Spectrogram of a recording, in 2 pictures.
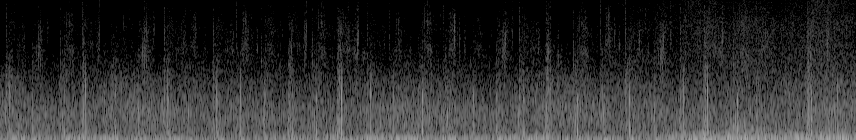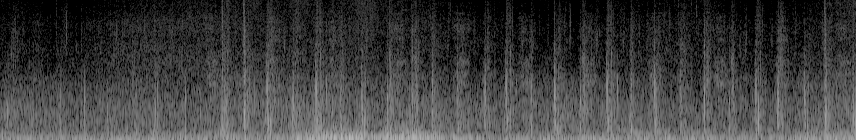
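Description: Footsteps crunch steadily on a stone path.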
